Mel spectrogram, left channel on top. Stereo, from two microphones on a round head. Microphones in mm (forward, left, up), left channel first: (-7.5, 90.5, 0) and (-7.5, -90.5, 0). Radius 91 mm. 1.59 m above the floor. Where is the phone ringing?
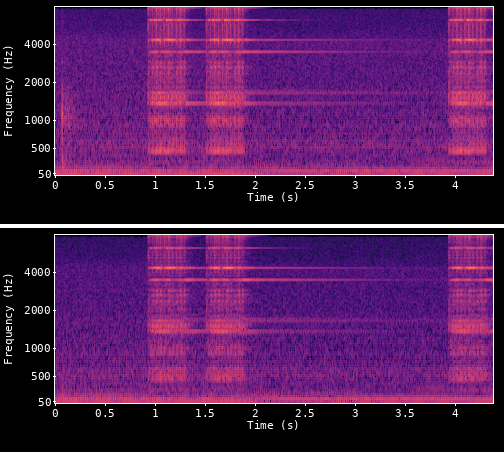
25° left (ahead or behind), 0.5 m.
